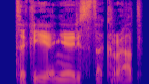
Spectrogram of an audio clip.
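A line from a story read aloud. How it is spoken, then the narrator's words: Snorting. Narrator (Russian): хмыкнул я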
